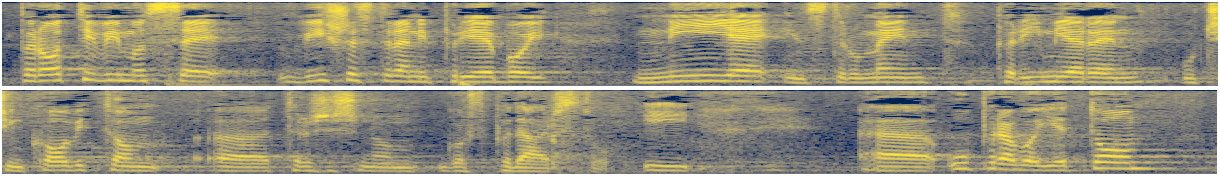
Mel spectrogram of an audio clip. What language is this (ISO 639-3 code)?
hrv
